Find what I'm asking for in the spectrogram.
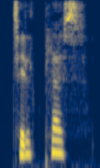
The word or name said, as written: teltplads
